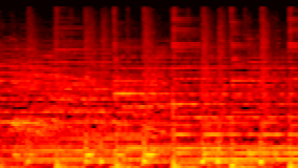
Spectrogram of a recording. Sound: kids shouting; light bouncy music

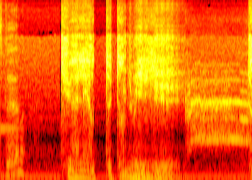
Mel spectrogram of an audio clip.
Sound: screams

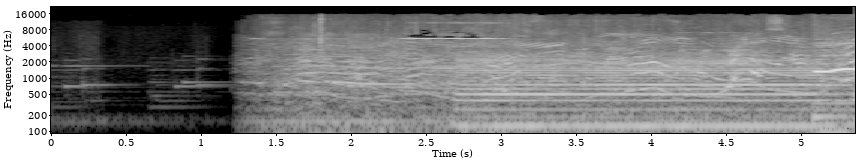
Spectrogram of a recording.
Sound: cheering, horn blasts

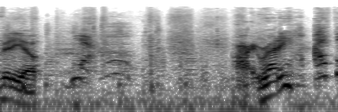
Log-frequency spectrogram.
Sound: gasps

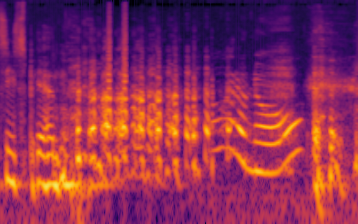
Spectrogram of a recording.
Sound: group laughs

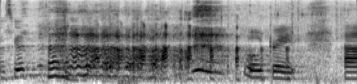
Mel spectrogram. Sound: laughing

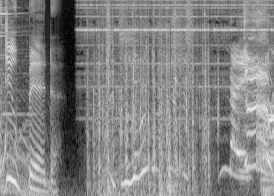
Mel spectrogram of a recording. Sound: bell ringing

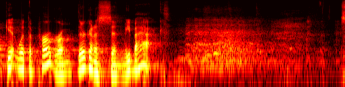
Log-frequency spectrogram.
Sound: laughter

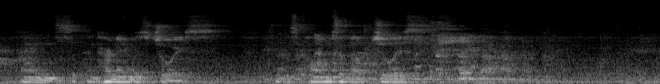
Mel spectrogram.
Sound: audience laughter

